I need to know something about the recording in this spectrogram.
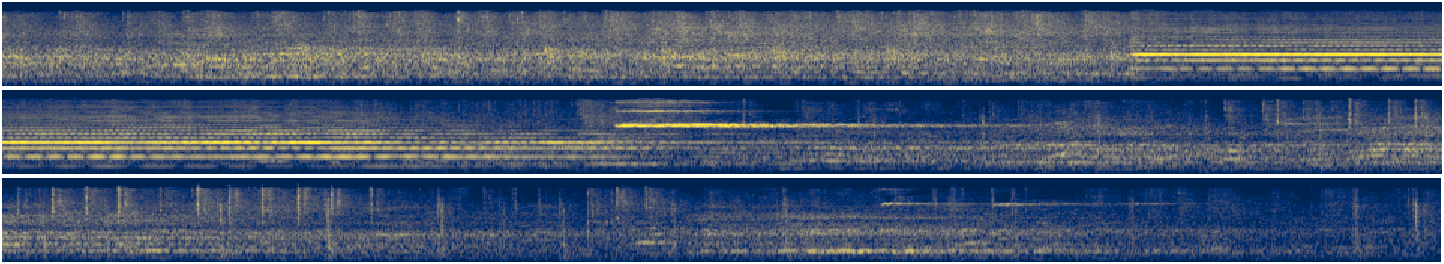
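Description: Sneakers squeak on a wooden floor in an echoing hall.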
